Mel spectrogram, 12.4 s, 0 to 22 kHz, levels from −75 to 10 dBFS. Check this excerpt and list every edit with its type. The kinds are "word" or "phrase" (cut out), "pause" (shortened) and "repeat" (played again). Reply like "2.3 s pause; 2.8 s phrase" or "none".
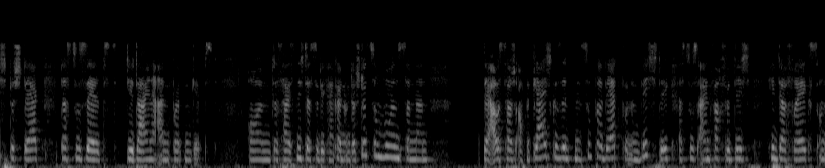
5.0 s word; 6.0 s word; 10.2 s word

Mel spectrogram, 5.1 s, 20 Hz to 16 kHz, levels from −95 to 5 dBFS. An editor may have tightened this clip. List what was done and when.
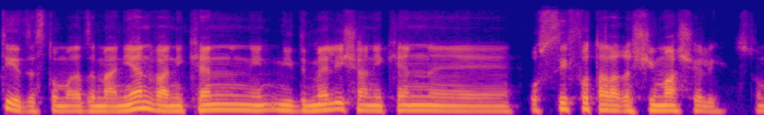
3.5 s pause

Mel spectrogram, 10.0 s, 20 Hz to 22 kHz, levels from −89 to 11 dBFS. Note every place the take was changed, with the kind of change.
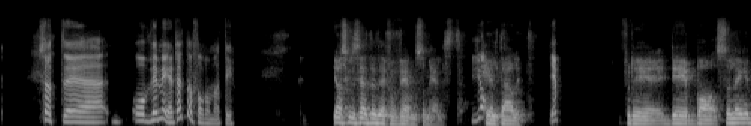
none

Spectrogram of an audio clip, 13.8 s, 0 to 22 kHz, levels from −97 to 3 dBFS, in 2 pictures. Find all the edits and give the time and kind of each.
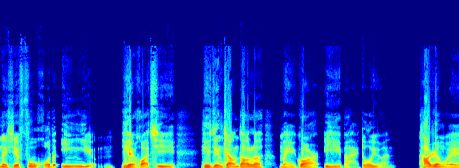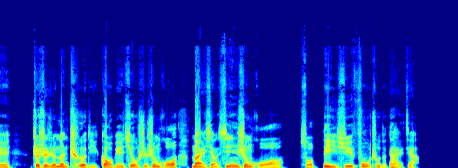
1.7 s pause

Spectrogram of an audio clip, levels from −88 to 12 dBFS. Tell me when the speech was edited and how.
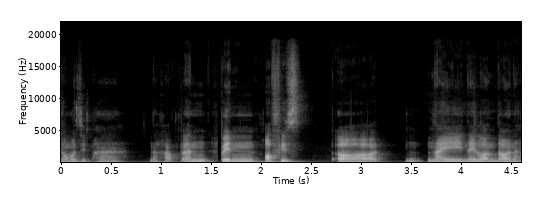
1.6 s pause; 3.6 s pause

